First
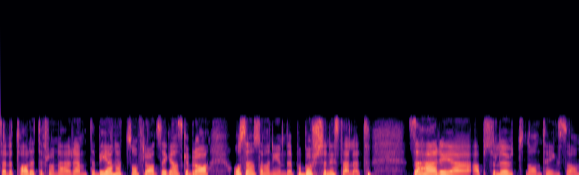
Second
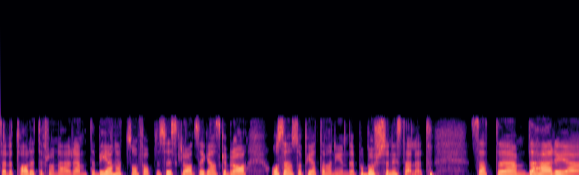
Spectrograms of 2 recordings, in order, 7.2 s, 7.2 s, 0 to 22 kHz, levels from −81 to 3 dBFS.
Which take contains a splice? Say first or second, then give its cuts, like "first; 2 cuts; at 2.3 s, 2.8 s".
first; 3 cuts; at 1.7 s, 3.2 s, 5.2 s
